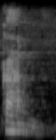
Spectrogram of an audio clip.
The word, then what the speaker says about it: come: É come, come.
